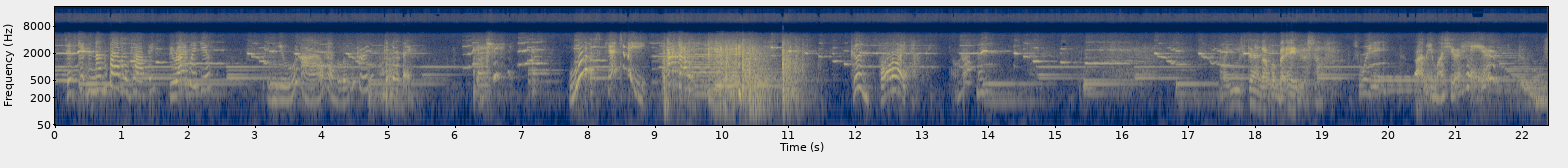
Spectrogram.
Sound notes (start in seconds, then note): 6.2 Gail giggles; 9.0 bottle & chair clatter; 15.0 whimsical music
